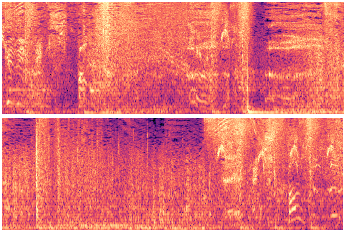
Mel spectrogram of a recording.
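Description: An Expulso spell explosion in the game Hogwarts Legacy, a deep boom striking about a third of the way in amid a busy mix of whooshes and battle noise, with voices heard throughout.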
